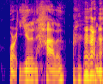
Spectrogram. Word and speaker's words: Gyllenhaal: I think Gyllenhaal, or Gyllenhaal, I'm going to say his name correctly, was so perfect He kicked at playing ass in that.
